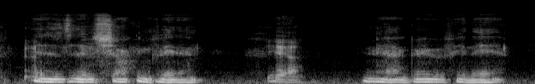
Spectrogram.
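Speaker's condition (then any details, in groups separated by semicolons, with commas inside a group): Multiple system atrophy; progressing for months, speech therapy; voice declining fast, voice banked, suspected vocal cord paralysis affecting breathing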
